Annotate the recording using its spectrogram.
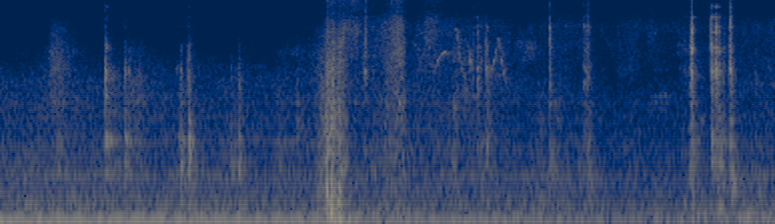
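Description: A wrench clicks and scrapes against metal engine parts.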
